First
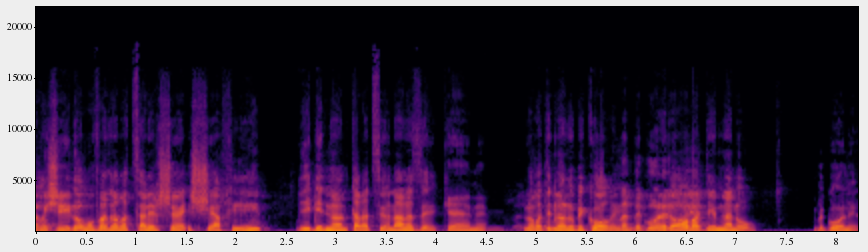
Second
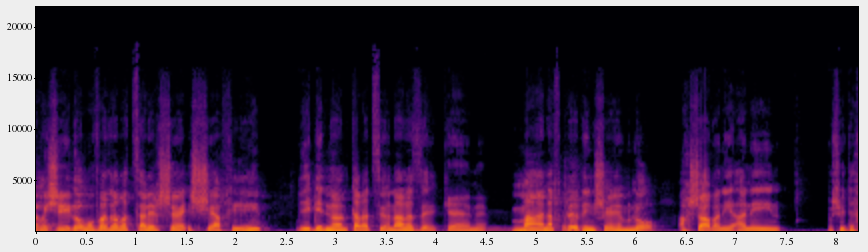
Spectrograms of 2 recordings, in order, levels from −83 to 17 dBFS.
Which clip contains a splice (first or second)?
first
